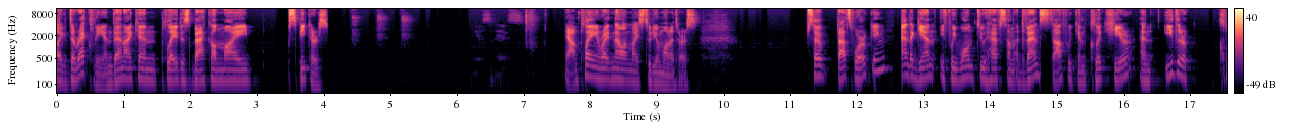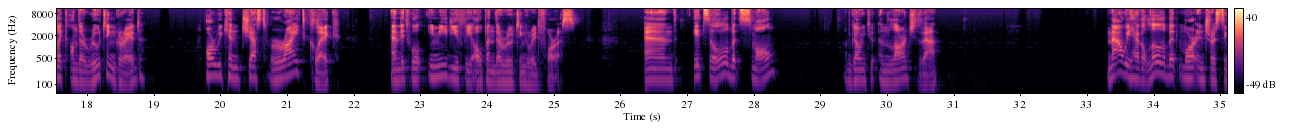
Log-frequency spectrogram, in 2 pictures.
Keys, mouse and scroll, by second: 19.7 click, 22.0 click, 25.6-26.7 drag, 28.8 click, 30.1 click.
